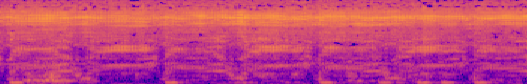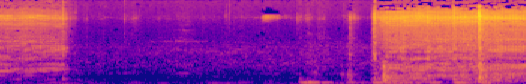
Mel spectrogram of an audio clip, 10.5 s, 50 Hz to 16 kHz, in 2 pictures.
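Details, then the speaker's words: 1955 Chevy Nomad factory electric windshield wiper motor, newly installed in place of the vacuum unit, blades off: even rhythmic whirring pulses about four a second, then a stop. Normal, unlaboured wiper motor operation. "foreign motor works good don't it you can hear it working"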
